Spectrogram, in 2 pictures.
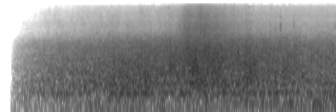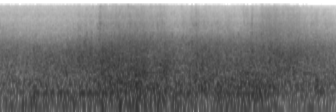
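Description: Ocean surf: a steady wash of waves breaking, fading in from silence over the first second or two and swelling louder about three seconds in and again near seven seconds.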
